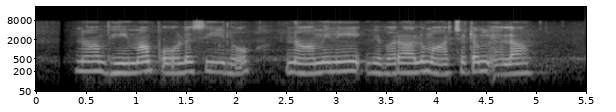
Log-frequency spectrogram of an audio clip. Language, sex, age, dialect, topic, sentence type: Telugu, female, 18-24, Utterandhra, banking, question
